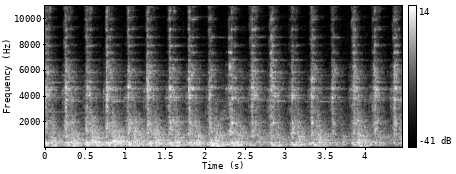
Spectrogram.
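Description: Kagura accompaniment: a taiko drum and small metal hand cymbals struck together in a fast, even rhythm of about five beats a second.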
